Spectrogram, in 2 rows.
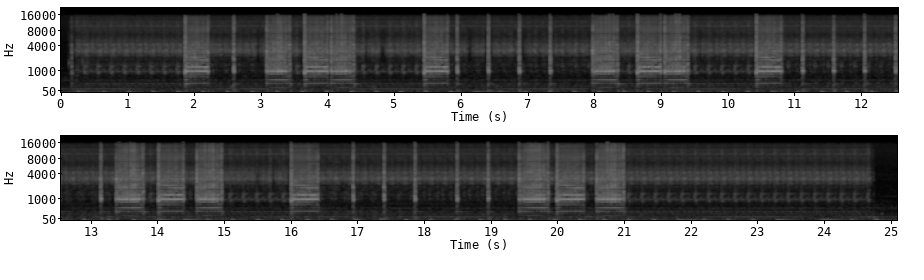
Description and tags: Floppy disk drive - write
A floppy disk drive writing data to a floppy disk. Recorded with a Zoom H1.
computer, disk, diskette, drive, fdd, floppy, hard-drive, write, writing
